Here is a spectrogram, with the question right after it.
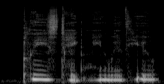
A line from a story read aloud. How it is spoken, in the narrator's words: whispered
